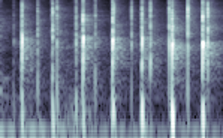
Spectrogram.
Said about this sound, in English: Should we clap?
